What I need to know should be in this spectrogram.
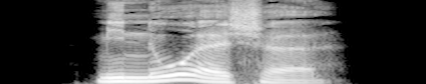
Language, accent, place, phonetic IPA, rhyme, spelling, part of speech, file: German, Germany, Berlin, [miˈnoːɪʃə], -oːɪʃə, minoische, adjective, De-minoische.ogg
- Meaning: inflection of minoisch: 1. strong/mixed nominative/accusative feminine singular 2. strong nominative/accusative plural 3. weak nominative all-gender singular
